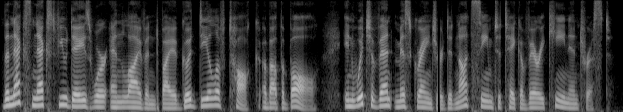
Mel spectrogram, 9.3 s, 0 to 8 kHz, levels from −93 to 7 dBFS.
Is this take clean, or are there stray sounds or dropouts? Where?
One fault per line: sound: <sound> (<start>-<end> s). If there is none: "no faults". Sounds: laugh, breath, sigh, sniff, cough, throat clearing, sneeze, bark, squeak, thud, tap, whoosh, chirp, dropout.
sound: dropout (6.6-6.6 s)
